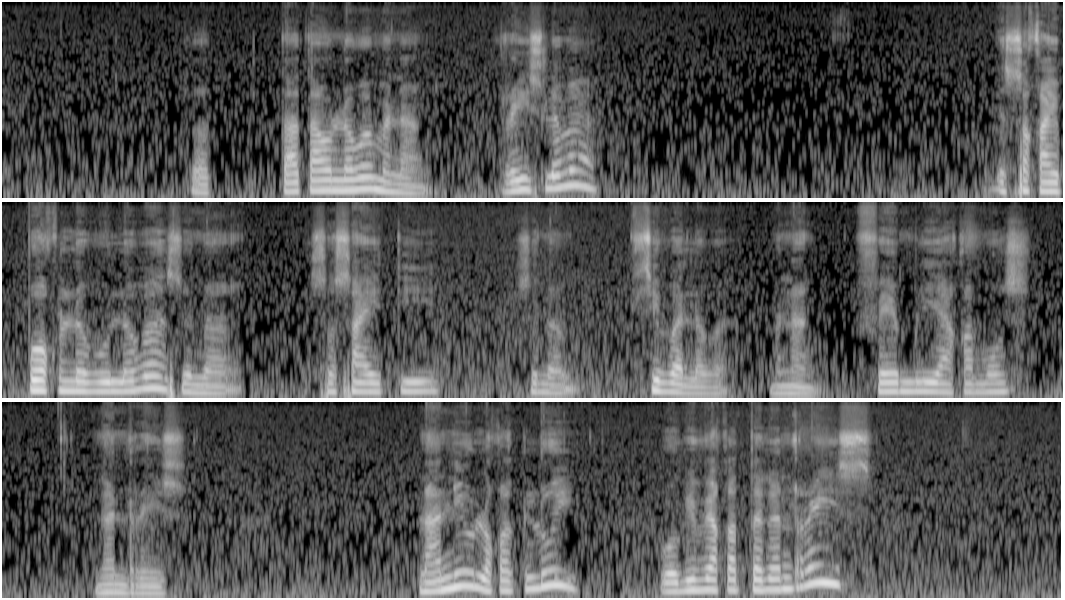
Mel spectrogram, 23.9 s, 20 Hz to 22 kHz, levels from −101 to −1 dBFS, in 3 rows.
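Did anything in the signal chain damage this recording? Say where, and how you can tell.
Yes. The damage comes from the processing stage, as overdone noise removal running through the whole clip. A noise reducer was pushed too hard on a noisy speech recording. In the gaps, the background drops to near silence, dotted with twinkling specks. These are isolated frequency bands flickering on and off. The voice's quieter components fell close to the tool's noise estimate, so they were cut along with the noise.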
